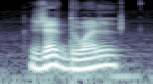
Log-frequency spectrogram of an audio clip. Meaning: 1. creek, brook, little stream 2. column, rubric of a table or index or book 3. tabulated form, list, roster, index, chart, table, schedule
- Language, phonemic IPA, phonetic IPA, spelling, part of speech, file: Arabic, /d͡ʒad.wal/, [ˈd͡ʒɐd̪.wɐl], جدول, noun, Ar-جدول.ogg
